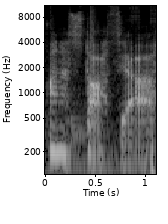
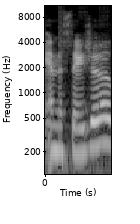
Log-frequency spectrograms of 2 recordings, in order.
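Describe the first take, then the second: First: The name is pronounced unlike the movie title. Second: The name is pronounced like the movie title. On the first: The speaker calls it right. "and apparently it's Anastasia" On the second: The speaker calls it wrong. "I've been saying Anastasia, like the fucking movie"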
